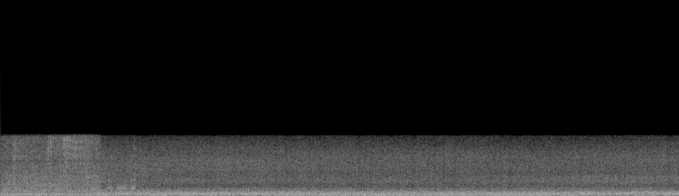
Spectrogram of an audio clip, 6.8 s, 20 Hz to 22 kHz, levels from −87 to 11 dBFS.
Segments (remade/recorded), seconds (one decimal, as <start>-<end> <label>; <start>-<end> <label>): 0.0-6.8 recorded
